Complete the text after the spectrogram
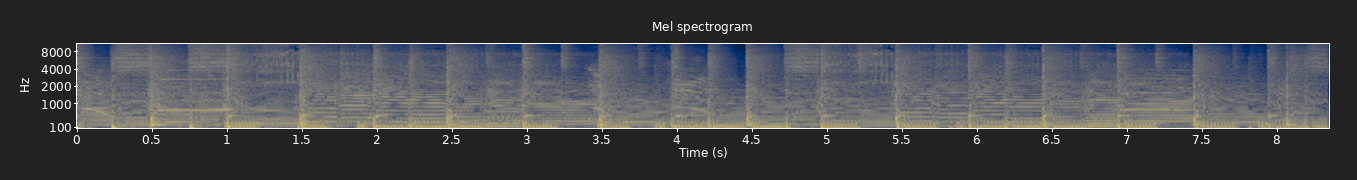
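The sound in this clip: Loose teeth rattle in an animal jawbone held by the chin and struck against a hand, giving buzzing ratchet-like clatters repeated in rhythm within loud rock music.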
